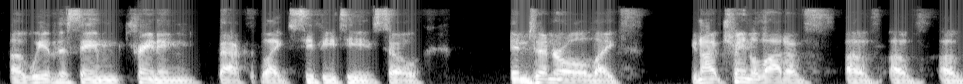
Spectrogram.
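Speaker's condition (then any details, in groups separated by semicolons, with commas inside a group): No condition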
